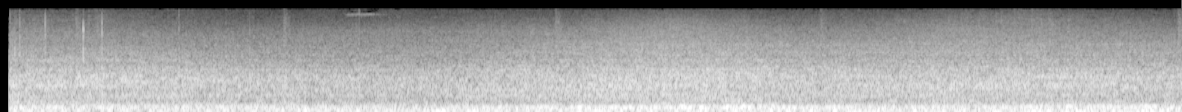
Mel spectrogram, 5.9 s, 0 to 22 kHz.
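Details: Deep, even idle rumble from a Range Rover P38 4.6-litre Bosch V8 after misfire diagnosis, with no stumble or skipped beats; all cylinders firing smoothly.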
